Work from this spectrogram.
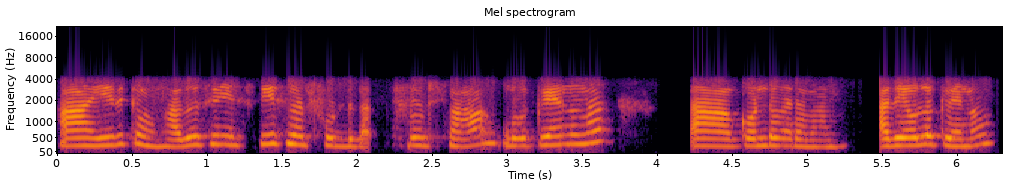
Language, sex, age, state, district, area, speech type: Tamil, female, 18-30, Tamil Nadu, Tiruvallur, urban, conversation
